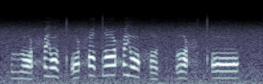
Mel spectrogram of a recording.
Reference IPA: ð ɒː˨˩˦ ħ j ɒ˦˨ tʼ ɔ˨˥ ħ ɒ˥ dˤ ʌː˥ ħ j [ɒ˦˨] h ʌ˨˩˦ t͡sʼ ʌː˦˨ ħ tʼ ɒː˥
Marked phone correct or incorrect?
correct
